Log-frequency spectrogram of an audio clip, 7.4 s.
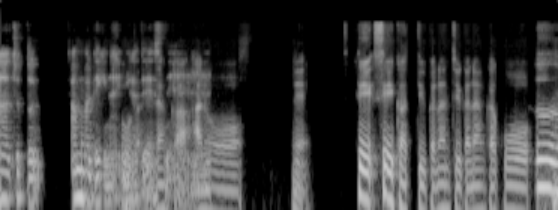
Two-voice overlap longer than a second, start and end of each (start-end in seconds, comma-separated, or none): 1.4-2.8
